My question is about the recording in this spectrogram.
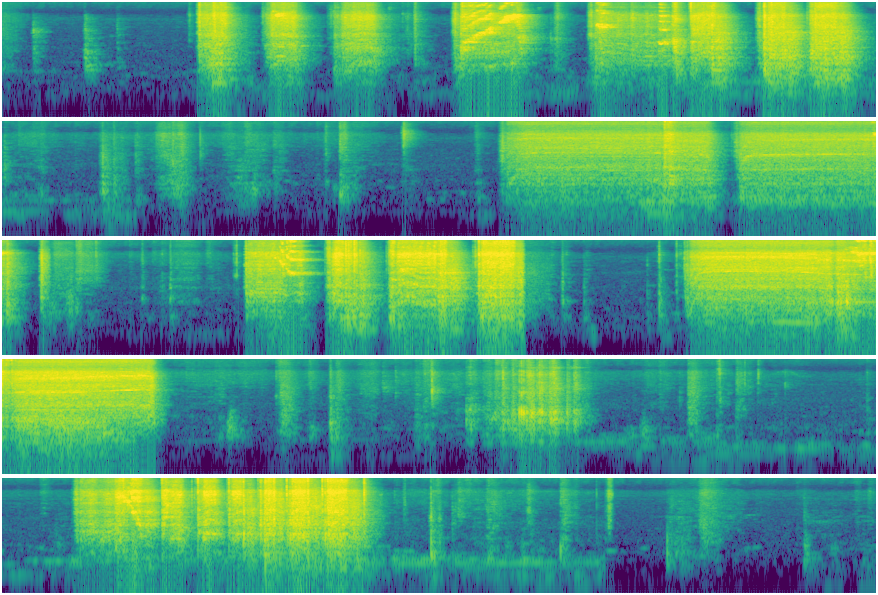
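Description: Cordless drill drilling and screwing through white melamine board into solid pine. It runs in clusters of short trigger bursts, with two longer steady runs of about three seconds each, and pauses between the holes.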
